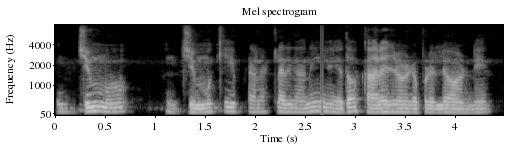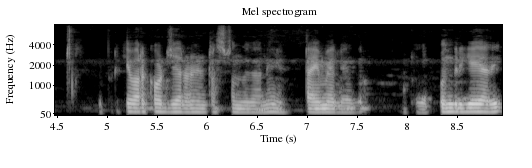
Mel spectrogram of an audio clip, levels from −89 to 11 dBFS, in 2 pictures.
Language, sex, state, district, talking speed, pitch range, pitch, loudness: Telugu, male, Andhra Pradesh, Chittoor, 145 wpm, 115-130 Hz, 125 Hz, -18 LUFS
